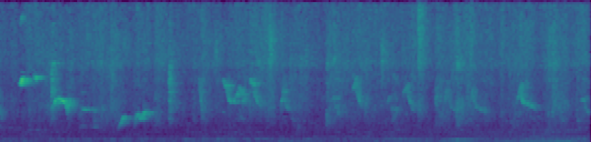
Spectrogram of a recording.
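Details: White-eye, a pleci of the buxtomi type, singing with rain sounds played as therapy to make it sing; high, thin chirps and short twittering notes come in scattered bursts over a steady hiss of rain.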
